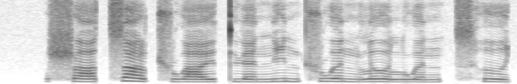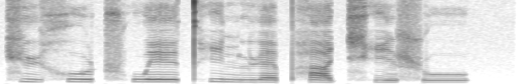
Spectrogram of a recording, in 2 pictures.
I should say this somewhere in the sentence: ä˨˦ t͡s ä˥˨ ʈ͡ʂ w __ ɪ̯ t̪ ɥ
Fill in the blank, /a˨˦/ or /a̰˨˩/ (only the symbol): a˨˦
